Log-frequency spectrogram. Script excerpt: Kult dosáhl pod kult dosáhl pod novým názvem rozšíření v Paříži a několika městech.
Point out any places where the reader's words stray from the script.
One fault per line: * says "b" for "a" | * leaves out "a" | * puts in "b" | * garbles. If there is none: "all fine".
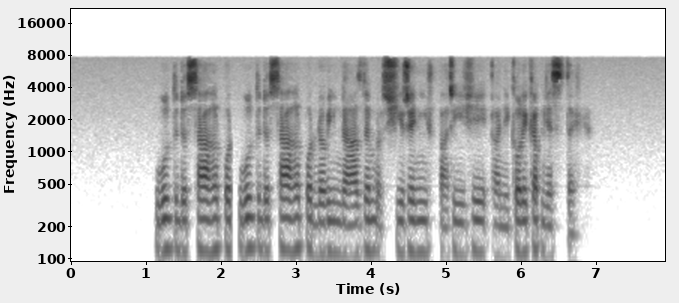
all fine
